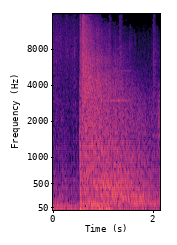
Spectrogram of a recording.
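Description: A tank cannon firing in War Thunder, one sudden loud boom followed by a long rolling, fading rumble.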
